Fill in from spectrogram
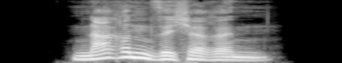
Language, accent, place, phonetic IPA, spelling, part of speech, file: German, Germany, Berlin, [ˈnaʁənˌzɪçəʁən], narrensicheren, adjective, De-narrensicheren.ogg
- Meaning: inflection of narrensicher: 1. strong genitive masculine/neuter singular 2. weak/mixed genitive/dative all-gender singular 3. strong/weak/mixed accusative masculine singular 4. strong dative plural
